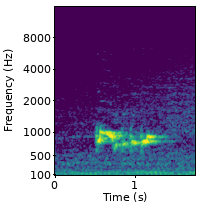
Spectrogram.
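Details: Bangkok-type zebra dove singing a brief perkutut phrase of gentle, fluty coos in two close pulses, the second slightly trailing off, with a low steady hum behind.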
